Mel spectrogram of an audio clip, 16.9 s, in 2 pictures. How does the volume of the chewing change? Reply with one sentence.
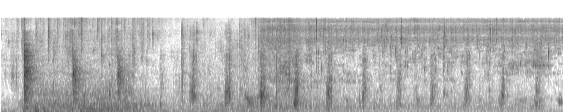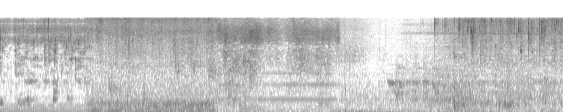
The loudness of the chewing goes up, then down.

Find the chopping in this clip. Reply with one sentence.
The chopping can be heard from 0.3 to 2.0 s.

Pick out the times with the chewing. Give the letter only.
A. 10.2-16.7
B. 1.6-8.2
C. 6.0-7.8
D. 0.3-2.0
B.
